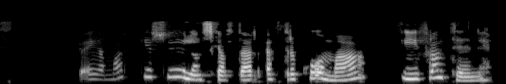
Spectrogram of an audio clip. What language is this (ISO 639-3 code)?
isl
